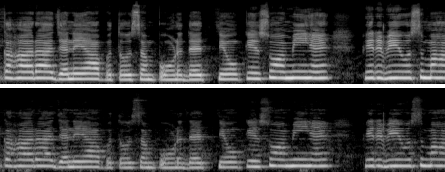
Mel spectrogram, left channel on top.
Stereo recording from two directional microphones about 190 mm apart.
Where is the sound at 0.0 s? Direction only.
45° left (ahead or behind).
